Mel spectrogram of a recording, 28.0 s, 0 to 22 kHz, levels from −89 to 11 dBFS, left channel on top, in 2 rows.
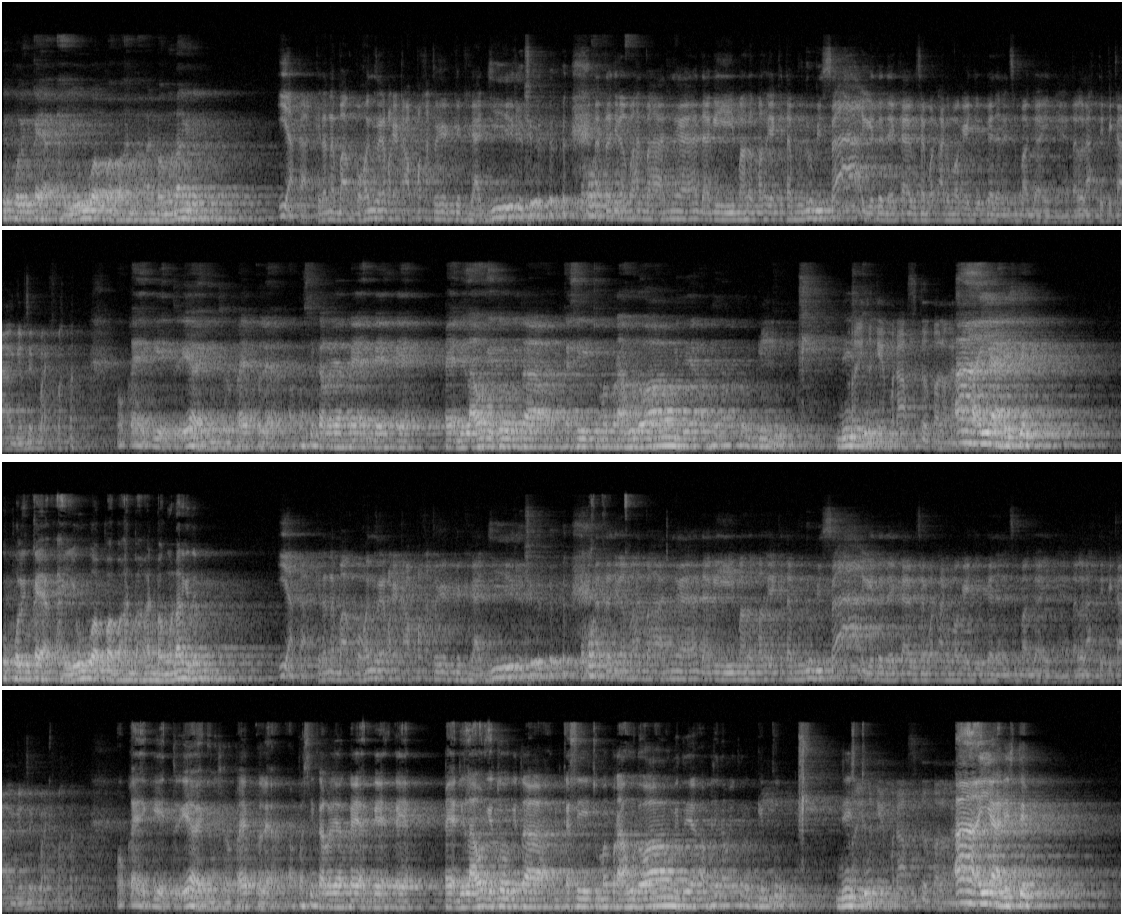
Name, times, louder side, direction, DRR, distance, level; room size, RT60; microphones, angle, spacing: voice 1, 0.0-2.6 7.3-7.6 15.4-19.1 19.5-24.1 24.4-25.0 25.9-26.8, right 2 dB, 65° right, 4 dB, 0.6 m, -21 dB
voice 2, 3.4-15.4 18.3-18.4 23.4-24.0 24.6-26.5, left 1 dB, 15° left, 3 dB, 0.4 m, -30 dB
7.9 x 5.7 x 5.2 m, 2.9 s
head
